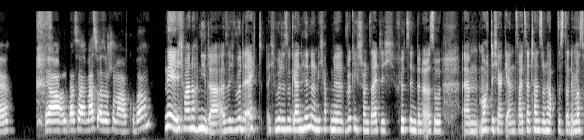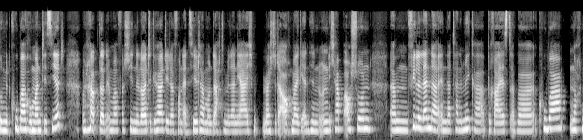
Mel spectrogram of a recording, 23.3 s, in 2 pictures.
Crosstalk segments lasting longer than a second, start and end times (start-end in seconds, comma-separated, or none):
none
